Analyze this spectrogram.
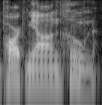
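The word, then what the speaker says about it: Park Myung-hoon: And then Park Meang Hoon Hoon rhymes with Moon.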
